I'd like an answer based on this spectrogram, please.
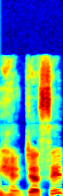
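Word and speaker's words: whose: का ठीक है लेकिन इसमें एक्सेप्शन भी है जैसे डब् के बाद देखिए यहां भी है बट हम इसे हुज बोलते हैं ठीक है वूज नहीं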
